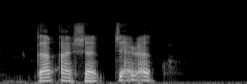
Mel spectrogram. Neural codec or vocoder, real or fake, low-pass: autoencoder, 22.05 kHz, a latent of 192 numbers a frame, VITS, trained on many speakers; fake; 7.2 kHz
